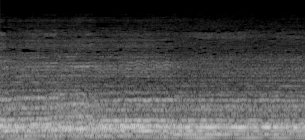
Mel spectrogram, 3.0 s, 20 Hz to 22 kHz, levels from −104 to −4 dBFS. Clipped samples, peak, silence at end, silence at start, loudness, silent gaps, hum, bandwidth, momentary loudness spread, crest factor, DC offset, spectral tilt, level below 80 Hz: under 0.1%; -20 dBFS; 0 s; 0 s; -33 LUFS; none; none; 9 kHz; 2 LU; 12 dB; under 0.1%; -7.5 dB/octave; -58 dBFS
